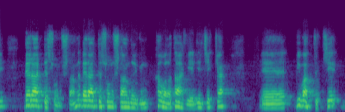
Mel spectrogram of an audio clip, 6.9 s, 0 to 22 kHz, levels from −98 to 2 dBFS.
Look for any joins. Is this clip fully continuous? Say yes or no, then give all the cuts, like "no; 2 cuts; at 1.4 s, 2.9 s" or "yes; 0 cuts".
yes; 0 cuts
